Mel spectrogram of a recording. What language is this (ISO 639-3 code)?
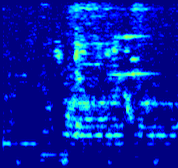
swa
